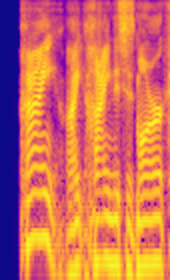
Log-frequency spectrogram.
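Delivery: put-on slow Filipino accent. Speaker imitates a T-Mobile call-center agent, in a Filipino call-center accent. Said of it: "it's a Philippine voice".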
